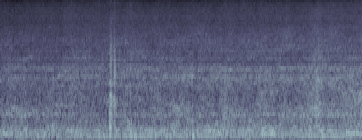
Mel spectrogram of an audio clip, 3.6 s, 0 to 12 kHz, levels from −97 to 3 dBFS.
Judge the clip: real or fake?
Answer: fake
